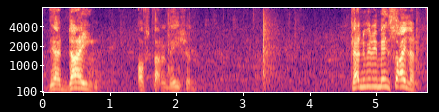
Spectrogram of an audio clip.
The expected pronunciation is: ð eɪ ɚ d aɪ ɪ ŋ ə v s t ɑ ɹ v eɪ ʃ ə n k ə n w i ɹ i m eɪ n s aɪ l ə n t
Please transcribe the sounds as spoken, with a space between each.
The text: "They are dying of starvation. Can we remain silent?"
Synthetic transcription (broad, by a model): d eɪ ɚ d aɪ ɪ ŋ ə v s t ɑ l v eɪ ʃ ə n k ə n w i ɹ i m eɪ n s aɪ l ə n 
